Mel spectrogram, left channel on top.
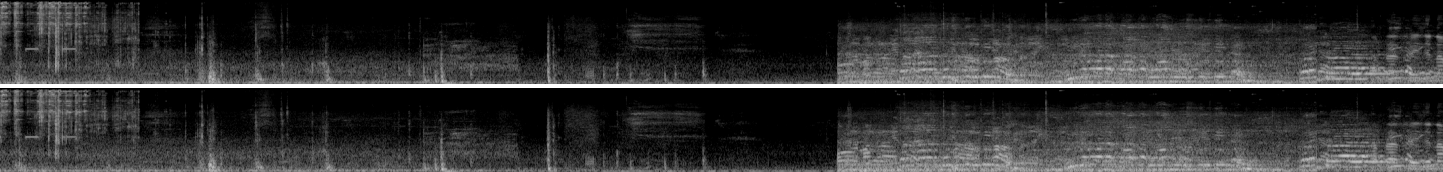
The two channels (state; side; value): normal; both; correlation 0.44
